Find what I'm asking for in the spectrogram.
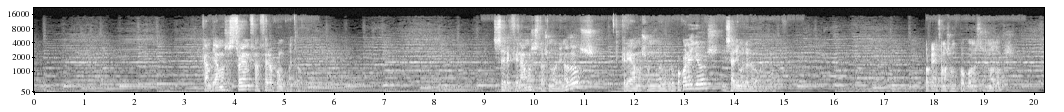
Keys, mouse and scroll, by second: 3.7 typing, 12.0 ctrl+g, 15.3 Tab.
